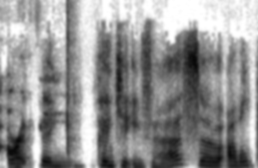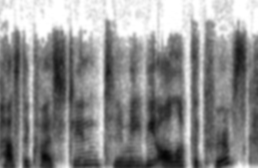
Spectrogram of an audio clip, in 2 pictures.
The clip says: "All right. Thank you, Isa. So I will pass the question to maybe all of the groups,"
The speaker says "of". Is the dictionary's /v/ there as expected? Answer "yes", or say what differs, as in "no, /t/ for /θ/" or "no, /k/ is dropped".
no, /p/ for /v/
